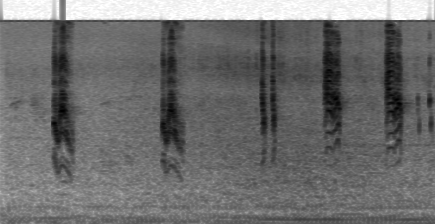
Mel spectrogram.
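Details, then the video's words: Long-tailed shrike giving spaced, harsh, descending rasping notes about once a second, each short and scratchy, with a steady low hum beneath. "PENTET GACOR ANTI GALAU"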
